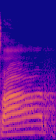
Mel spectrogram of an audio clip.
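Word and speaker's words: سارة: প্রথম যিনি স্ত্রী ছিলেন আমরা তো বাংলায় সারা সারা বলি সারা না সারা আরবিতে হচ্ছে সিন আলিফ জবর সার র জবর র তারপরে গোল থা তো এটাকে আরবিতে উচ্চারণ হচ্ছে সারা তিনি ছিলেন প্রথম স্ত্রী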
